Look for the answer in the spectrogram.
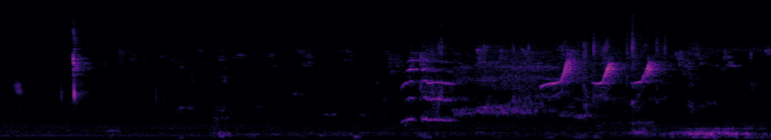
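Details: Pet parrot from a talking male and female pair calls with a series of quick, sharp, rising chirps, about three in a row, after mumbled speech-like sounds and low room hum.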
